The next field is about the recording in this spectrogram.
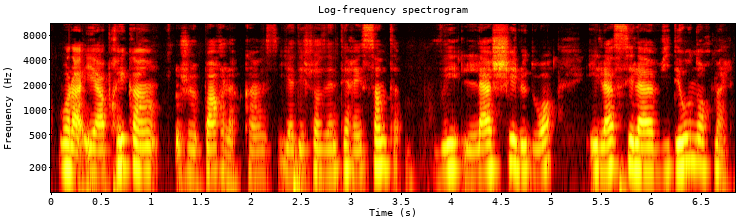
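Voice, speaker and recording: Hoarse woman reading cards aloud. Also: medium pitch, darkish tone. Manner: chatty, talks to viewers while shuffling cards. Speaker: card reader. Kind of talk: casual card-reading livestream talk.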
